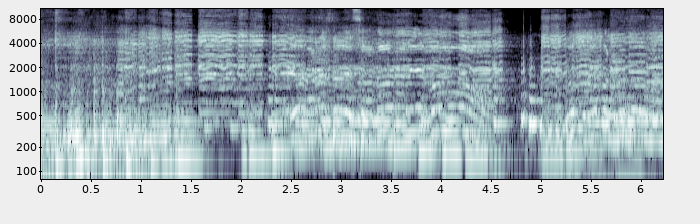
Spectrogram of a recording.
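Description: A live banda sinaloense brass band plays an instrumental passage: a brass melody over a low bass line. There is a short break about three-quarters of the way through.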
